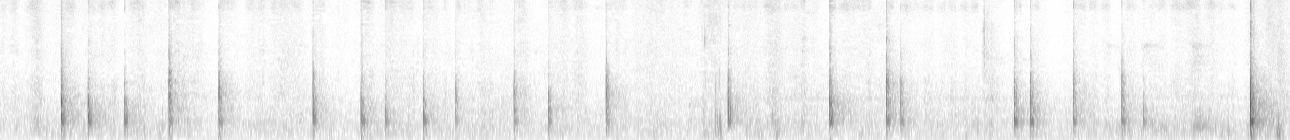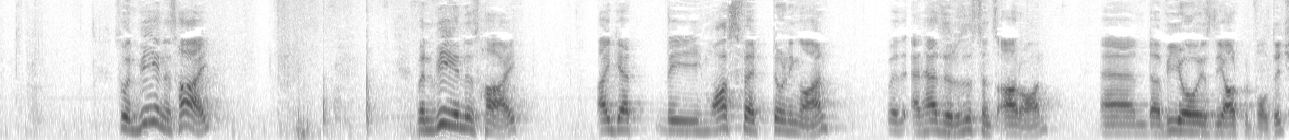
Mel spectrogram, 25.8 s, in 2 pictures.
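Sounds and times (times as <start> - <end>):
pen strokes drawing an inverter circuit diagram by hand: 0.0 - 12.9
speech: 14.1 - 15.1, 17.1 - 18.2, 18.9 - 25.7.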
